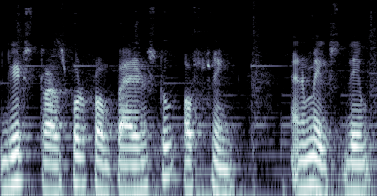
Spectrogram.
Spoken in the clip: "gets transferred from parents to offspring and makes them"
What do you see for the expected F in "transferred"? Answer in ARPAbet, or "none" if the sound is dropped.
P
